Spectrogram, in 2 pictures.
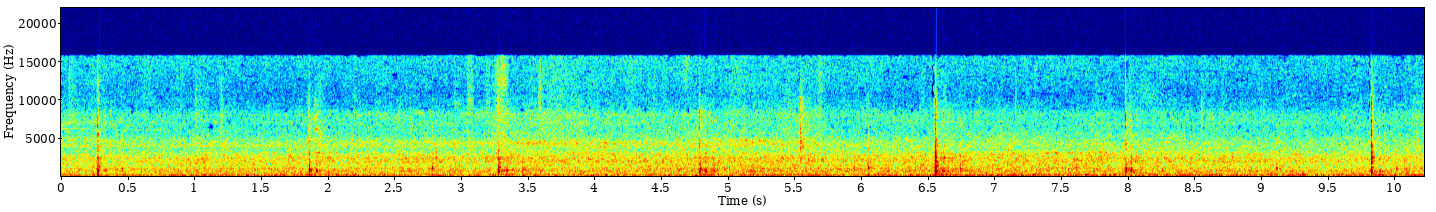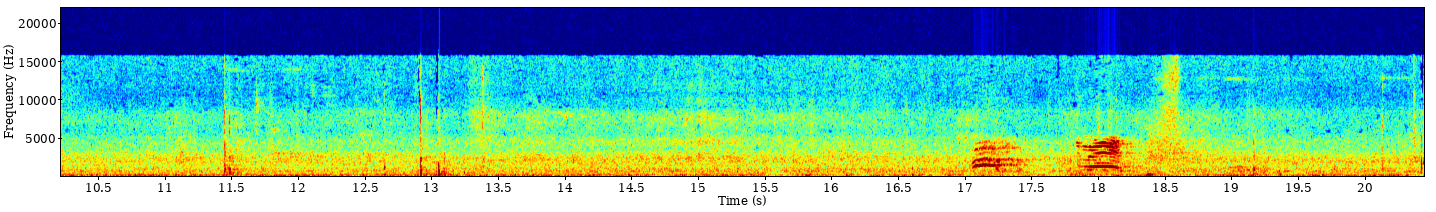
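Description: Tennis ball struck back and forth in a baseline rally on a clay court, a sharp racket hit about every second and a half, over steady outdoor background noise. Near the end the hits stop and a short voice call is heard.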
